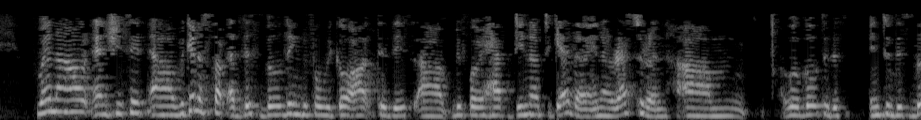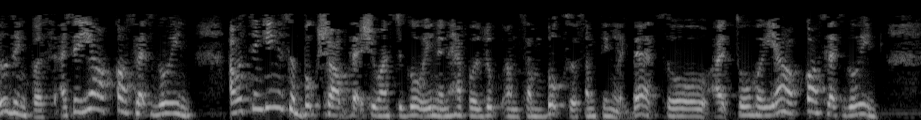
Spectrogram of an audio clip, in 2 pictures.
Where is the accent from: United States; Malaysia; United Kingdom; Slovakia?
Malaysia; being born and raised in Malaysia, I mean, in Malaysia, we are diverse. We have different religion, like Muslim and Buddhist is the two other main religion. And I'm from the Hindu faith.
